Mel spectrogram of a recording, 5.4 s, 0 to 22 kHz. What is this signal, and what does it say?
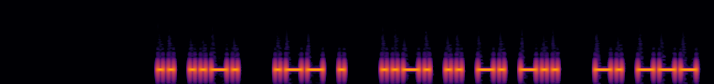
Morse code, heard as a keyed tone, about 32 wpm, 700 Hz. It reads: IF WE FIND NO
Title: Sentences from Top 1600 Words 30wpm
